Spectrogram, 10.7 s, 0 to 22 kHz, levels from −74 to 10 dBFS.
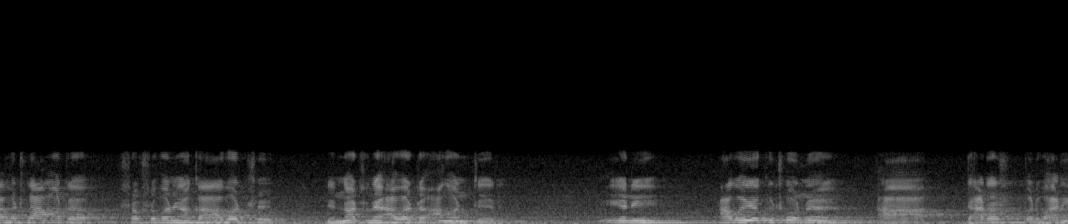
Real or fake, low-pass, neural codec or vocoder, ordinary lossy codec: real; 7.2 kHz; none; none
